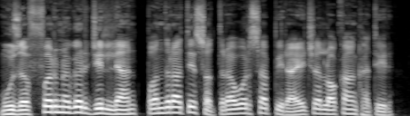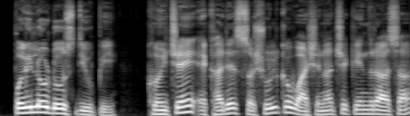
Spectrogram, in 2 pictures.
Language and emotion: Goan Konkani, neutral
